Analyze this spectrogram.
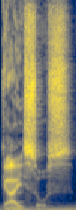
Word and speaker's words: gaisos: G was always a hard G sound, like in gear, never a soft G like in George. For example, gaisos, which means spear or javelin.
